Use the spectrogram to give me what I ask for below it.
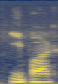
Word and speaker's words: epoch: poll from vitalik uh epoch is pronounced epic or epoch that's a that's a good one wait okay vitalik how do you pronounce it e-bug okay i pronounce it however vitalik pronounces it can anyone quickly see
